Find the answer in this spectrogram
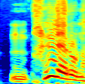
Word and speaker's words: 팔레론: 3만 개나 섬기고 있었지만 그 이상의 신들이 있었지만 그래서 이 여기 항구가 좀 발음이 어려운데요. 빨라이온 팔레론 항구입니다. 빨라이온 팔레론 항구인데 그 아테네에 사도 바울이 배 타고 왔잖아요.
